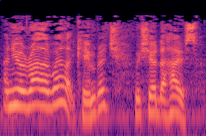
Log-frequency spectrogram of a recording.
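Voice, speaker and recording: A young British man, playing a mild academic writer in a radio play. He sounds diffident and self-deprecating, with lively pitch movement and faint noise behind him. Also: fast. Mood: tentative. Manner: diffident, drily understated. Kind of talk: British radio drama acting.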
